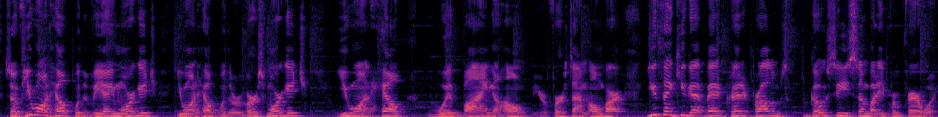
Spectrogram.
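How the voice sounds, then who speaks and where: A man's voice: a little high, expressive, normal speed, soft background music. Older american guy in his 70s hosting a talk show, folksy, repeats stuff for emphasis. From Texas, United States.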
